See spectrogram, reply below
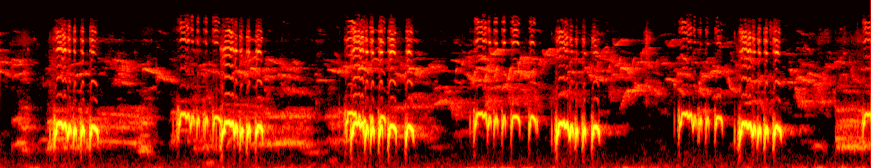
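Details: Thirty-five local zebra doves in full song, praised for loud voices; repeated rippling coo phrases of four to five quick notes, one burst roughly every one to two seconds, overlapping callers answering each other.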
